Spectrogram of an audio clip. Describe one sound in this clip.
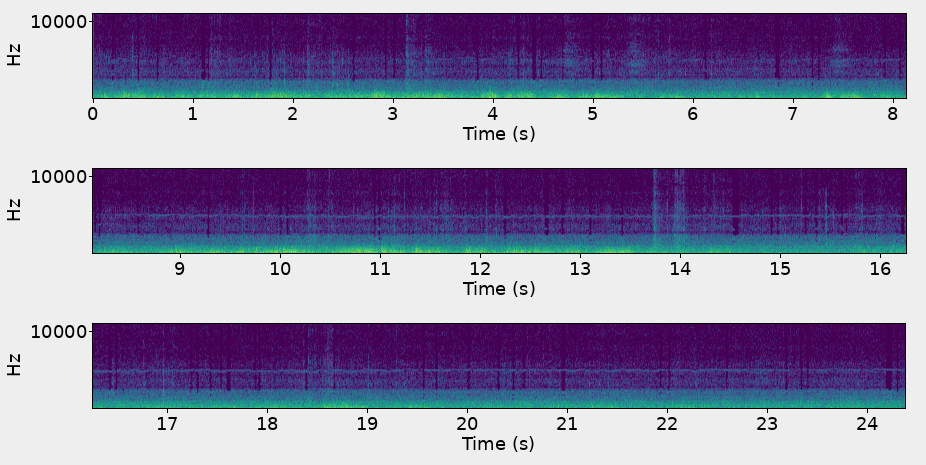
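Bicycle tyres roll steadily on a paved path.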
